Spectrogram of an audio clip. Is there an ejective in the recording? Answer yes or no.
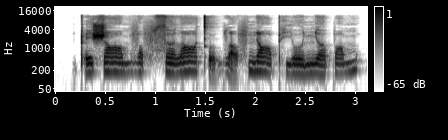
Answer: yes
